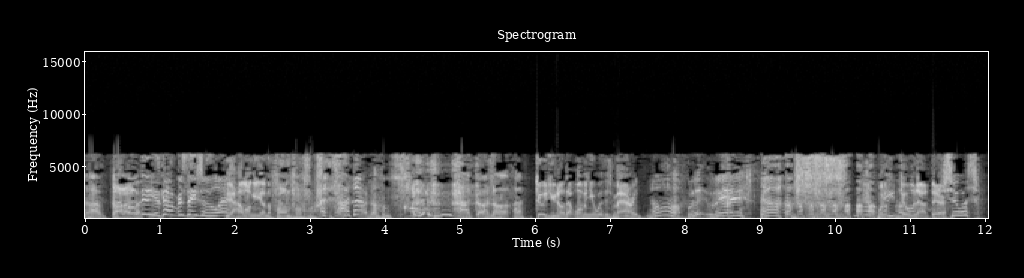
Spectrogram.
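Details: Adult men talking on a radio broadcast; conversational speech.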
